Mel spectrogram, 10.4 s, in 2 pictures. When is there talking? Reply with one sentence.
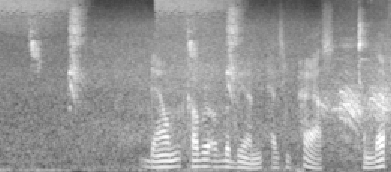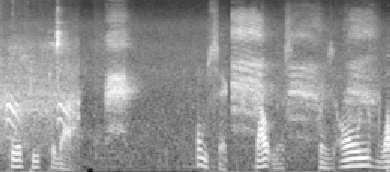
The talking can be heard from 1.9 to 6.3 s and from 7.8 to 10.3 s.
